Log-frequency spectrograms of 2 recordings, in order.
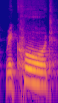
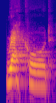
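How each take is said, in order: First: The stress is on the second syllable. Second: The stress is on the first syllable. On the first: It is used as a verb. "the second syllable with the verbs" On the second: It is used as a noun. "stressing the first syllable with the nouns"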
